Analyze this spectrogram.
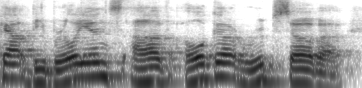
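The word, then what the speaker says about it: Rubtsova: And let's check out the brilliance of Olga Rubsova. She's got that crazy silent T in her name.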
